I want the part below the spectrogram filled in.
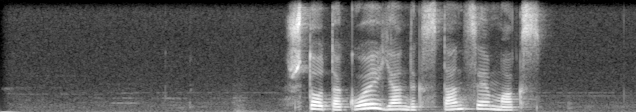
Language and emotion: Russian, neutral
